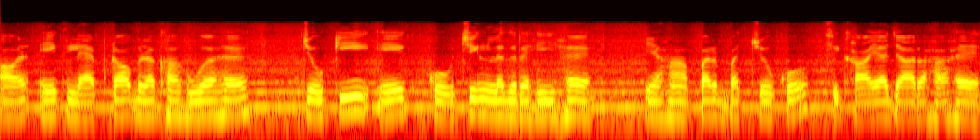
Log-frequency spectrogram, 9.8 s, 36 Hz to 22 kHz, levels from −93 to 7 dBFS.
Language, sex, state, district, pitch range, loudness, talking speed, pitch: Hindi, male, Madhya Pradesh, Katni, 105-120 Hz, -20 LUFS, 130 wpm, 110 Hz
